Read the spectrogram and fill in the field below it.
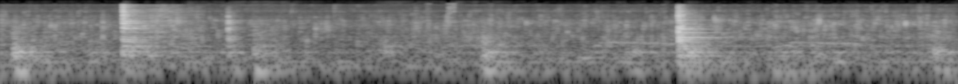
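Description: Pumpkin greens simmering in water in a pan get a light stir, with scraping and clattering spoon strokes, two sharper clinks, and a faint bubbling hiss underneath.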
